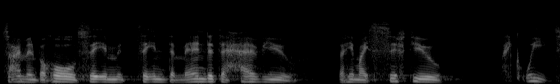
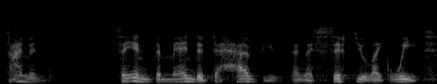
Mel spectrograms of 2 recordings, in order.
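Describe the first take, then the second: First: Softer, then like wheat whispered; hushed quote fading to whisper. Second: Softer, grave reading of Jesus's words; quiet quoting. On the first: Preacher repeating Jesus's warning to Simon, fading to a whisper. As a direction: let it sink to a whisper on like wheat. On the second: Preacher quoting Jesus to Simon, hushed and grave. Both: Acted.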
